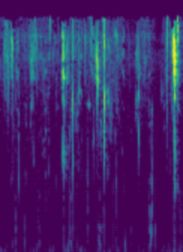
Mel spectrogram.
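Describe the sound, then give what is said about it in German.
A person, holding their breath, imitates chewing with their mouth, making a quiet, irregular run of wet smacking and crunchy clicks, with no talking. “Das war aber gar nicht so einfach, nicht zu atmen und so ein Kaugeräusch zu machen.”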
